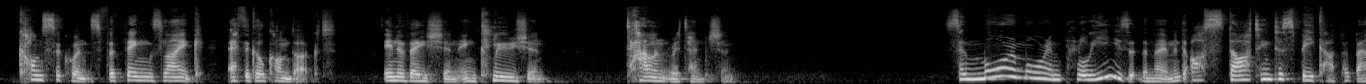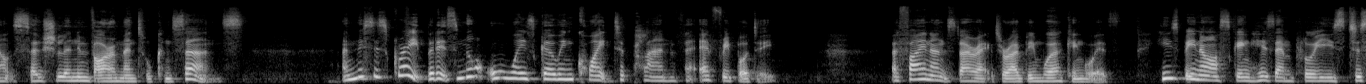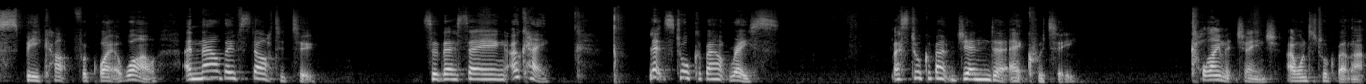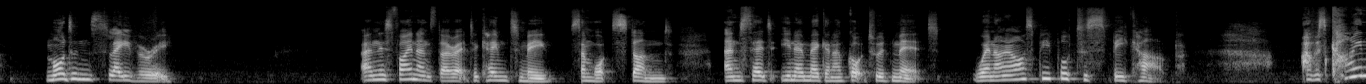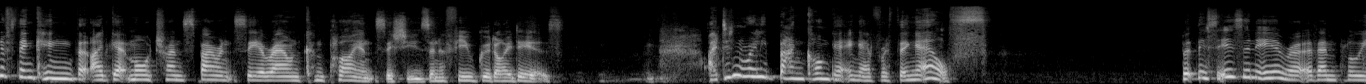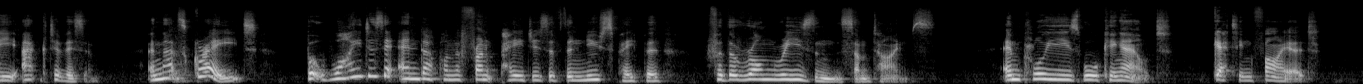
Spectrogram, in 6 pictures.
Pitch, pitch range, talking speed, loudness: 195 Hz, 160-240 Hz, 125 wpm, -19 LUFS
